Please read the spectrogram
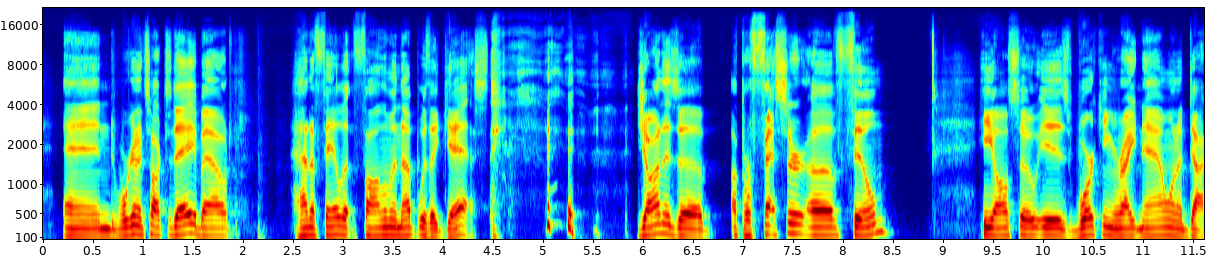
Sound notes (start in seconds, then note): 4.4 laughing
